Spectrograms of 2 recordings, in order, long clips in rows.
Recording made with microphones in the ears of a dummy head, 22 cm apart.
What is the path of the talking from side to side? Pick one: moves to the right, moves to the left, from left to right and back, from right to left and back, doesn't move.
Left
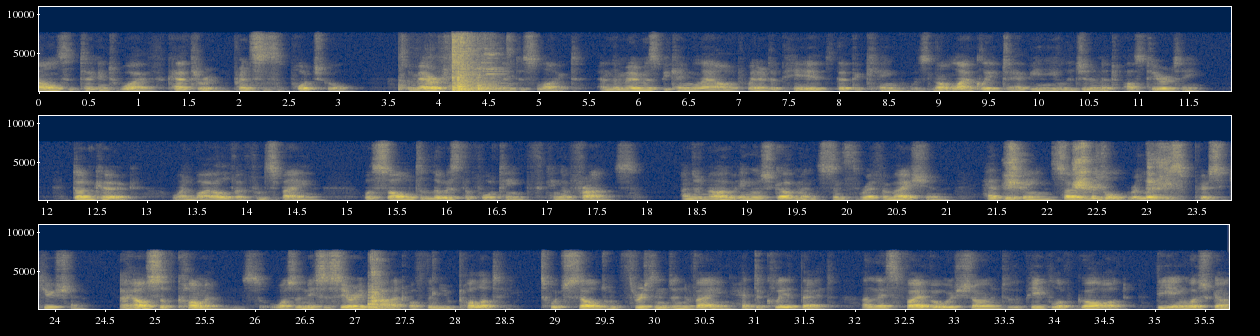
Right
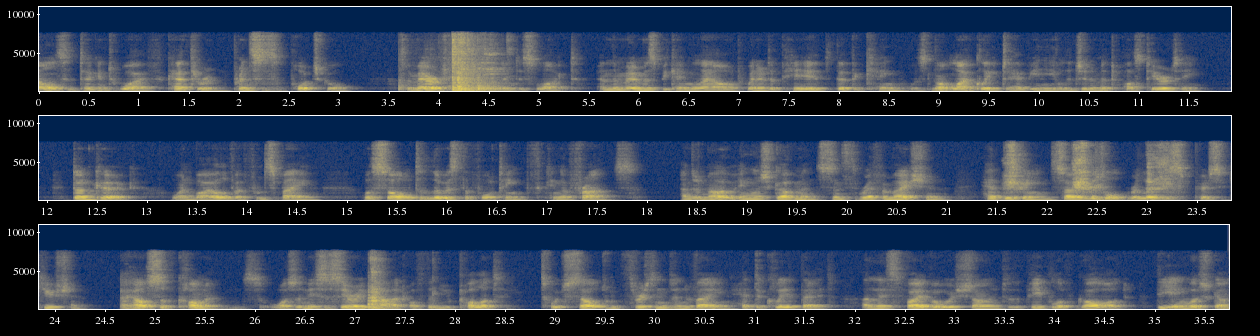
moves to the left.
